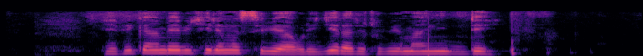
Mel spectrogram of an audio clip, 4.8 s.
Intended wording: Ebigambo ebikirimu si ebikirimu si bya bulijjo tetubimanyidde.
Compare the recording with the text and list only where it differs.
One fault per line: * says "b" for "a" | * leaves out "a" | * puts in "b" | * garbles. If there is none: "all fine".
* leaves out "ebikirimu si"
* puts in "era"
